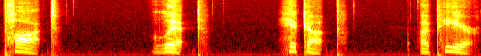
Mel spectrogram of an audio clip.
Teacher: This is a bilabial stop voiceless consonant.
